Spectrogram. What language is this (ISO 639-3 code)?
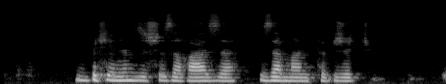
kbd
